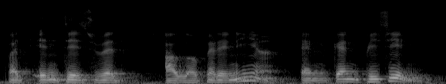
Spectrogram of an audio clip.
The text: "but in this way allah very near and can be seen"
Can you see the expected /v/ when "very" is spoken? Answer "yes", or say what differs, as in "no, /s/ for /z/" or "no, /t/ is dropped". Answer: no, /b/ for /v/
